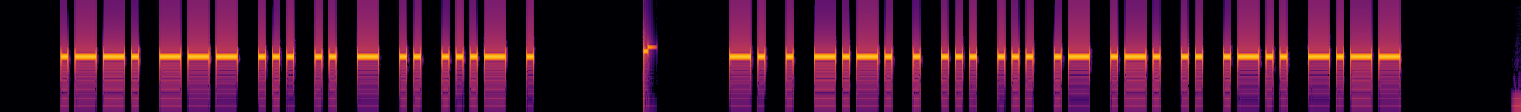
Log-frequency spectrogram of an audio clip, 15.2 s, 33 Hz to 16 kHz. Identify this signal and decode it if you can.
Morse code, heard as a keyed tone, about 17 wpm, 700 Hz. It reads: POSITIVE NECESSARILY
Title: Sentences from Top 1400 Words - New Word Drill Alt - 17wpm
